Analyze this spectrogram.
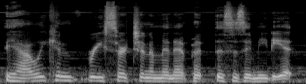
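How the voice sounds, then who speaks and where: A woman's voice: low voice, steady tone, brisk, soft background music. A woman playing a tabletop role-playing game, talking casually with the group.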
